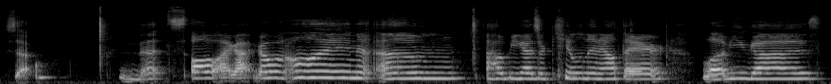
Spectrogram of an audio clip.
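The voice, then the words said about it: Rough, groggy voice. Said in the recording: “I'm sorry my voice sounds terrible. I kind of just woke up.”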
